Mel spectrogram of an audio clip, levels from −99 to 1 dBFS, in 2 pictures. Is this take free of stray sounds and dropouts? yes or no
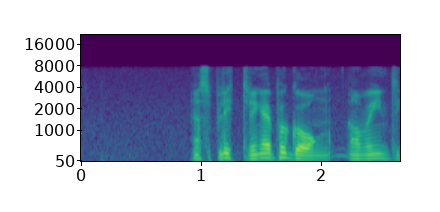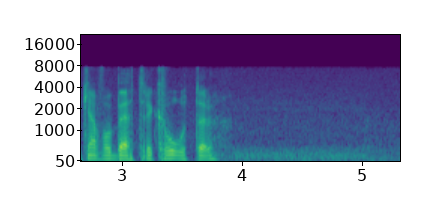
yes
